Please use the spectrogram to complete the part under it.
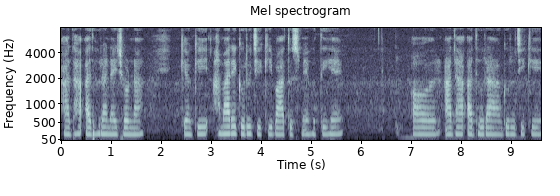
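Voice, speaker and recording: A woman telling listeners about a devotional dream, slow and even, addressing them again and again. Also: fairly low pitch, slightly rough. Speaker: devotee sharing a dream testimony.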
